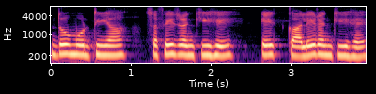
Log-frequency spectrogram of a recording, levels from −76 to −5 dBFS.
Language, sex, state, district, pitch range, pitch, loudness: Hindi, female, Uttar Pradesh, Etah, 210-220 Hz, 215 Hz, -14 LUFS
